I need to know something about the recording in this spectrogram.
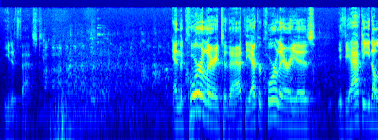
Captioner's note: laughter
